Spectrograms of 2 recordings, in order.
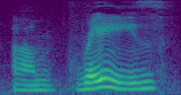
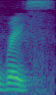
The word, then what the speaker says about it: raise: Because in Taiwan English, lots of times people neglect to pronounce the Z's, right? So instead of saying, for example, raise, 就是提高, raise, people will say race.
